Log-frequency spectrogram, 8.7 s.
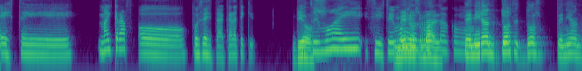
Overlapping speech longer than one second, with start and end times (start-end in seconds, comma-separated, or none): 5.8-7.2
